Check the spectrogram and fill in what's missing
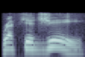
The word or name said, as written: refugee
